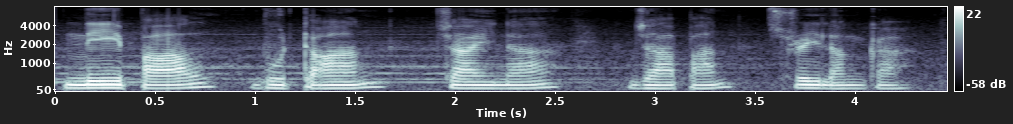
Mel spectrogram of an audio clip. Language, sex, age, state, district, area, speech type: Nepali, male, 18-30, West Bengal, Kalimpong, rural, spontaneous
